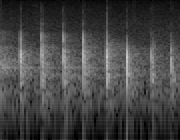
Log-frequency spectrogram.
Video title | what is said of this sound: Gravity Water Tank The Plumbing Is Simple | that's how you can tell where your water level is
